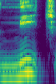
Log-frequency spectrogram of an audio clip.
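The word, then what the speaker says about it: Nietzsche: of the sentence the first the word is Niche that's how his name is pronounced it was decadent decaying in feebled weak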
